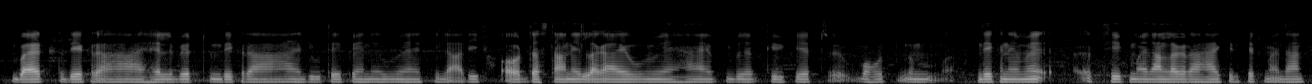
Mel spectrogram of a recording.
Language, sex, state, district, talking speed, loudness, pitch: Hindi, male, Bihar, Muzaffarpur, 140 wpm, -33 LUFS, 120 Hz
